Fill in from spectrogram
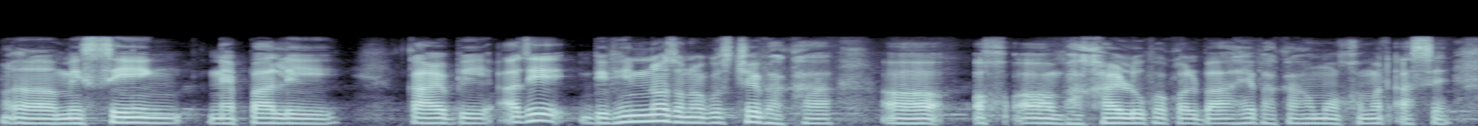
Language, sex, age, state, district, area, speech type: Assamese, male, 18-30, Assam, Charaideo, urban, spontaneous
